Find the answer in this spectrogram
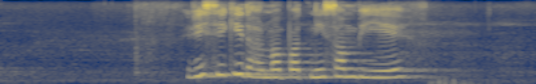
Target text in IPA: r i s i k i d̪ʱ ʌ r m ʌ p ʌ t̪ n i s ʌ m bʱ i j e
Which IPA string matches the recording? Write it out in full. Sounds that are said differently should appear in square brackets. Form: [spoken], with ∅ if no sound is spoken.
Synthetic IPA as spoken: r i s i k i d̪ʱ ʌ r m ʌ p ʌ t̪ n i s ʌ m bʱ i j e

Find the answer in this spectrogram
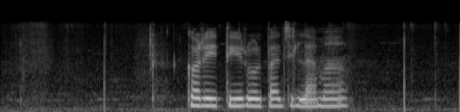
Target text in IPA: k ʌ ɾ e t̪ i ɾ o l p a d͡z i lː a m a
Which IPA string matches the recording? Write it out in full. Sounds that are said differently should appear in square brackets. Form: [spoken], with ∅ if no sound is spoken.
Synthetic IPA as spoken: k ʌ ɾ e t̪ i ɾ o l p a d͡z i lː a m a

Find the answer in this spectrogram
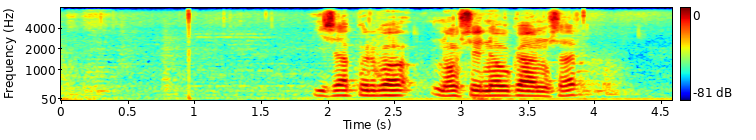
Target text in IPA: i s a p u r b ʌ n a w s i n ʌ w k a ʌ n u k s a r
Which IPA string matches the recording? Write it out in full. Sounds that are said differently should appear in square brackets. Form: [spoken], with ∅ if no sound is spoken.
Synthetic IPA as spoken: i s a p u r b ʌ n [ʌ] w s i n ʌ w k a ʌ n u [∅] s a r

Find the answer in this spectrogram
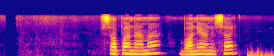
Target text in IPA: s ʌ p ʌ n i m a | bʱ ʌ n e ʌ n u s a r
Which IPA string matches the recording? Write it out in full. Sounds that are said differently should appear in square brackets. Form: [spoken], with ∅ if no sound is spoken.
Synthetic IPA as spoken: s ʌ p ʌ n [a] m a | bʱ ʌ n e ʌ n u s a r

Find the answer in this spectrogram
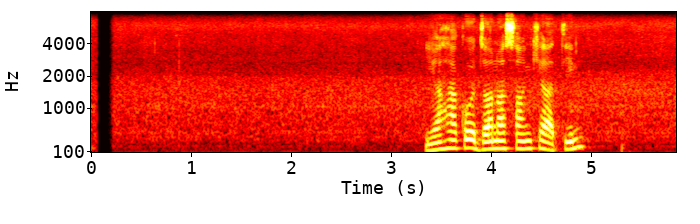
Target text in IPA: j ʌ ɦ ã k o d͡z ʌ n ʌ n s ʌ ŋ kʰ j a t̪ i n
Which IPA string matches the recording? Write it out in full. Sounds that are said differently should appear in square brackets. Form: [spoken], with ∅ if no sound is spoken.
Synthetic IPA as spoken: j ʌ ɦ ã k o d͡z ʌ n ʌ [∅] s ʌ ŋ kʰ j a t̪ i n

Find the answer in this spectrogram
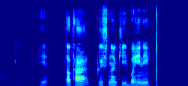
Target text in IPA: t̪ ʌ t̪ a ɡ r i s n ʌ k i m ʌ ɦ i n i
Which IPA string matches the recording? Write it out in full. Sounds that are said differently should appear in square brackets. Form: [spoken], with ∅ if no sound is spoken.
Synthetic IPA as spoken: t̪ ʌ [t̪ʰ] a [k] r i s n ʌ k i [b] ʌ ɦ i n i

